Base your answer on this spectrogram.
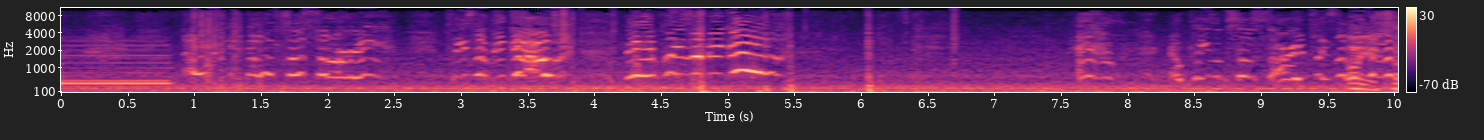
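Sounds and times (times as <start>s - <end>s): low hum of car: 0.0s - 10.0s.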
